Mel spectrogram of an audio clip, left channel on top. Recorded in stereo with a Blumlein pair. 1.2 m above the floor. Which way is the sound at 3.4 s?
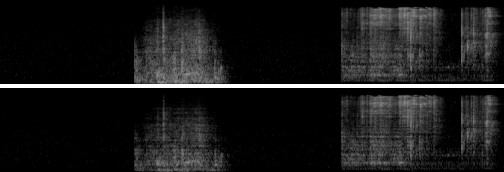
10° left.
